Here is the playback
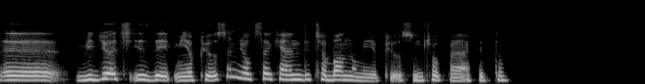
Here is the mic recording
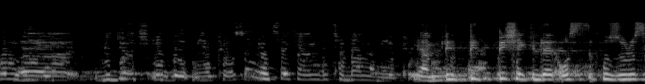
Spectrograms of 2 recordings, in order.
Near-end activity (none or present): present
